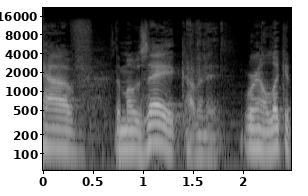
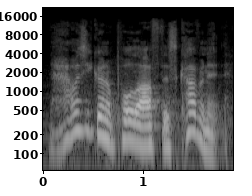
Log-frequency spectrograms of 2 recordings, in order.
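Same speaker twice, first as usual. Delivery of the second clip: ordinary delivery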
